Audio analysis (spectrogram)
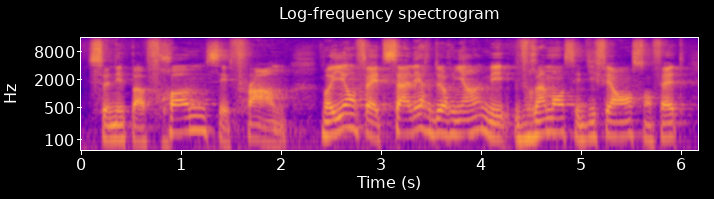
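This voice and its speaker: A man's voice: medium pitch, expressive, a little slow. A man teaching English vocabulary in a video lesson, patient and explanatory, a native French speaker who repeats words to model their pronunciation.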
